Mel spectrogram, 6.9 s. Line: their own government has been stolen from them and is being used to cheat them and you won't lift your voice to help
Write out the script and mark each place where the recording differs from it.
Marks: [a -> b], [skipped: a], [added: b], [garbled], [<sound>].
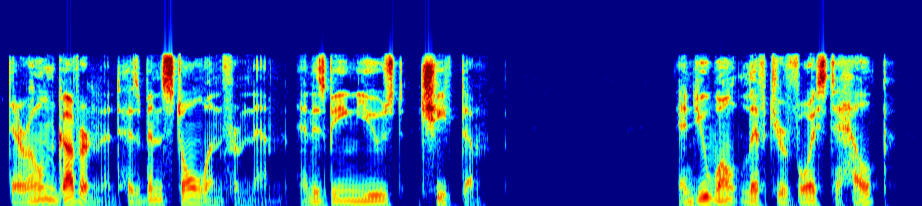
their own government has been stolen from them and is being used [skipped: to] cheat them and you won't lift your voice to help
